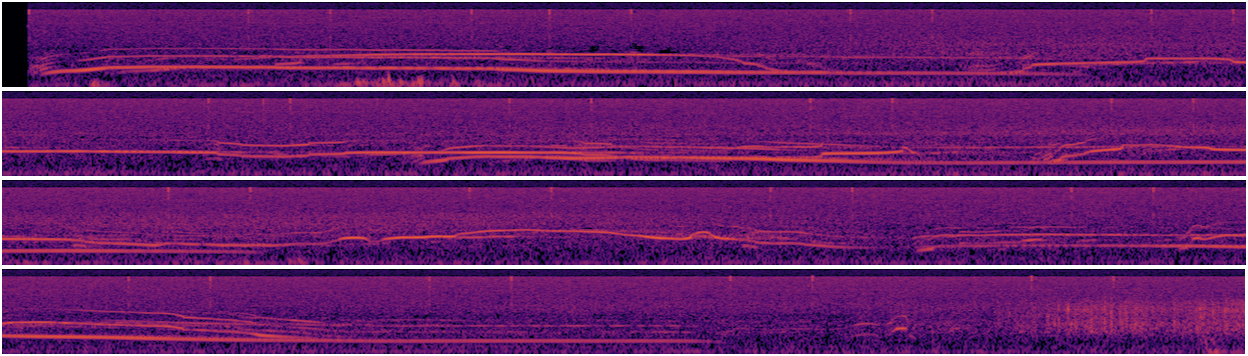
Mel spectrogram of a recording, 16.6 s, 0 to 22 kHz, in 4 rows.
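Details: Several coyotes howl together in the hills at Yellowstone's North Entrance near Gardiner, Montana, on 27 January 2019, in winter: long sliding wails overlapping with wavering yips and quavers.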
